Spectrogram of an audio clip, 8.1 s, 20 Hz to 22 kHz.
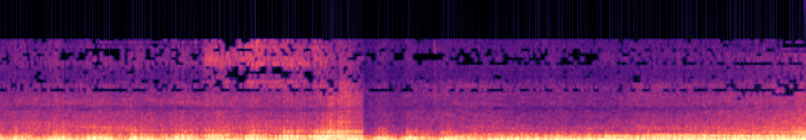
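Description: Yamaha YZR-M1 MotoGP bike's inline-four engine running at a steady idle just after being started, with a short rev of the throttle about three seconds in.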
